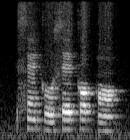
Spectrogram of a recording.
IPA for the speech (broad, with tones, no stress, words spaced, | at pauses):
sɛ̃˦ko˧sɛ˦ kɔ˦ kɔ̃˧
